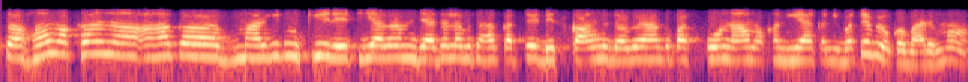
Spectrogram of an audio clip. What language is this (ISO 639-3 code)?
mai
